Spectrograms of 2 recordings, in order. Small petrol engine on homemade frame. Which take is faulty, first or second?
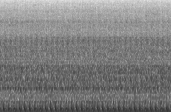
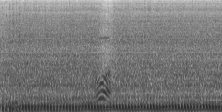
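second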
